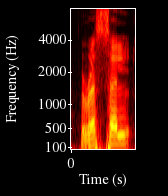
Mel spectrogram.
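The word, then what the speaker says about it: rustle: बाद he heard the रसल of leaves क्या अर्थ हुआ दोस्तों आर यू एस टी एल ई रसल इसमें टी साइलेंट है तो आप इसको सिर्फ रसल पढ़ेंगे क्योंकि टी की प्रोनंसिएशन नहीं होगी जब टी साइलेंट है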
